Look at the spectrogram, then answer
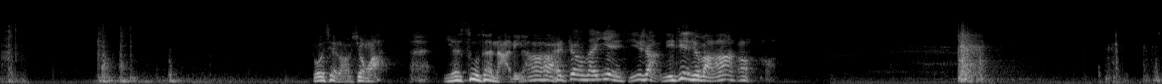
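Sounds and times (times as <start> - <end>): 
door being opened: 0.0 - 0.3, 0.9 - 2.2, 11.0 - 11.6
speech: 3.1 - 7.6.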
